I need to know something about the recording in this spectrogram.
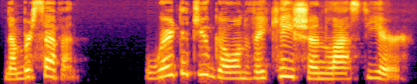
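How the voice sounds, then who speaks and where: A woman's voice: fairly high pitch, expressive, measured pace, a little mellow, dry recording. A middle-aged woman with a Polish accent giving an English language lesson, enunciating carefully in an instructional way. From Poland. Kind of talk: scripted video lesson with listen-and-repeat drills. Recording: dry, slightly dull lo-fi recording.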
